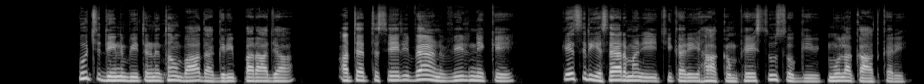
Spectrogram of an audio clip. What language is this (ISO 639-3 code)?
gbk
